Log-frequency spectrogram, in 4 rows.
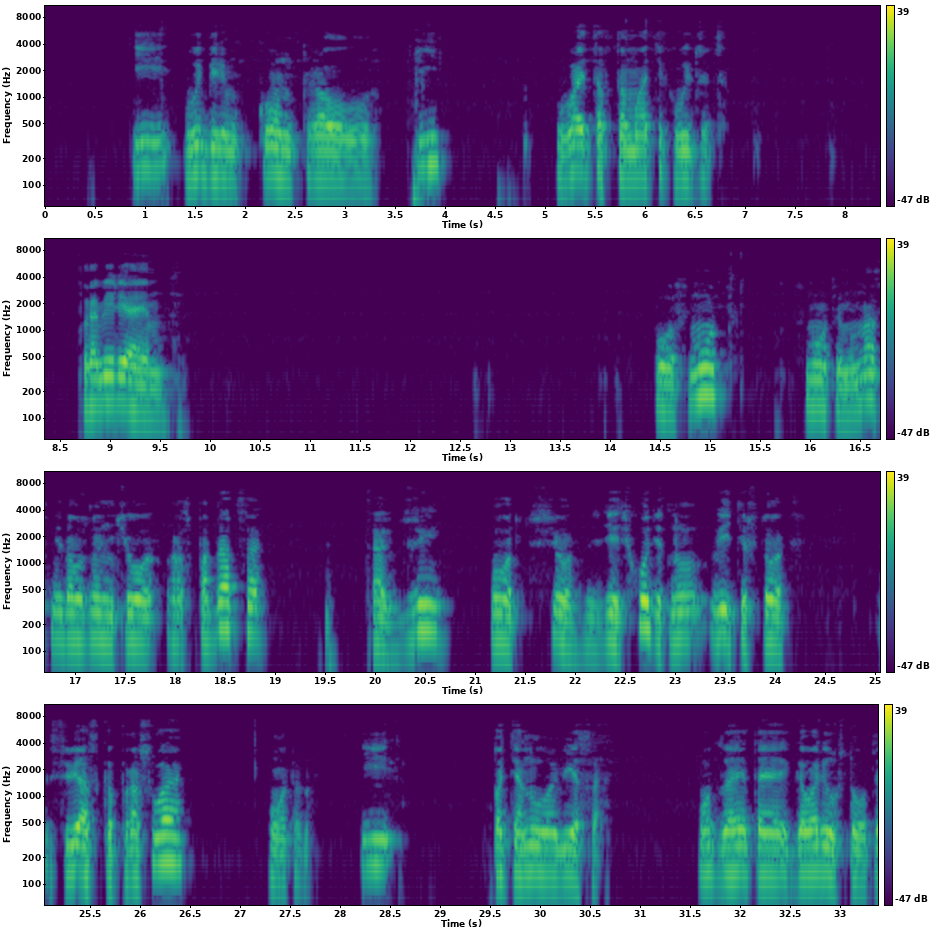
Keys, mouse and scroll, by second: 0.9 shift+click, 3.5 ctrl+p, 7.1-8.0 middle drag, 8.6 click, 12.6-14.3 drag, 15.1 click, 15.9-17.6 middle drag, 19.9 g, 29.5 g.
